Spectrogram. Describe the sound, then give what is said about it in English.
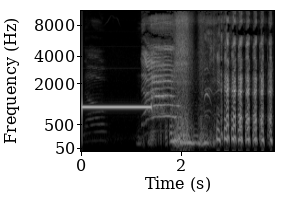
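A censorship beep: one steady, high pure tone holding for about a second and a half, then cutting off as people talk. “they can hear me talk through the beep”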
